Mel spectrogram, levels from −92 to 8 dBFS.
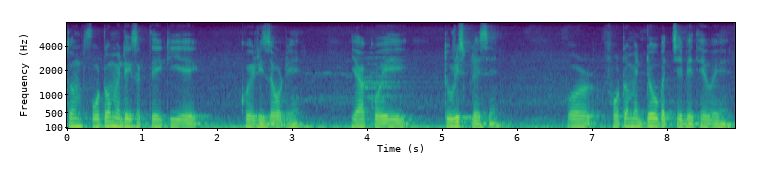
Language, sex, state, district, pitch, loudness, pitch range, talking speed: Hindi, male, Arunachal Pradesh, Lower Dibang Valley, 100 Hz, -17 LUFS, 95-105 Hz, 160 wpm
